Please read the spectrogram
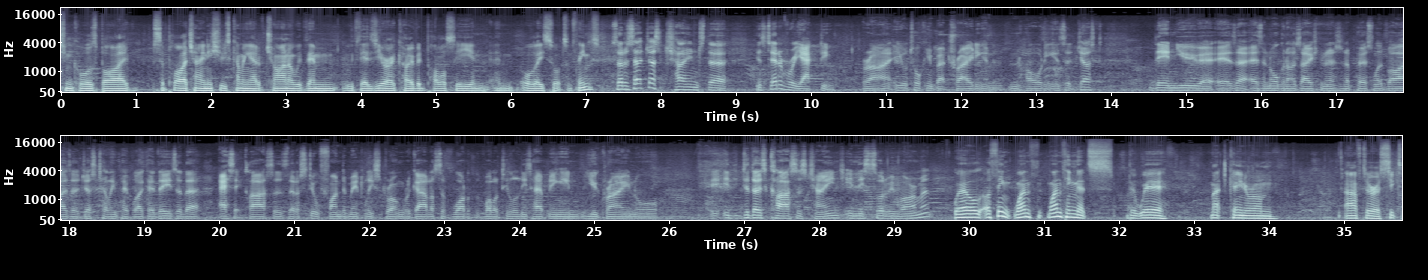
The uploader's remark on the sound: Dowerin Field Days are always filled with excitement, the hustle and bustle of the crowd. This particular episode is recorded at Dowerin Field Days 2022.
